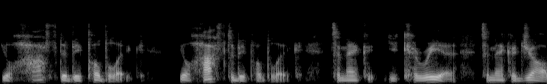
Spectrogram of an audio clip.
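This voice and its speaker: In a Yorkshire accent, a man speaks at a moderate pace. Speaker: podcaster and vlogger. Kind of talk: motivational talk to camera. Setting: filming to camera with ear mic.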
